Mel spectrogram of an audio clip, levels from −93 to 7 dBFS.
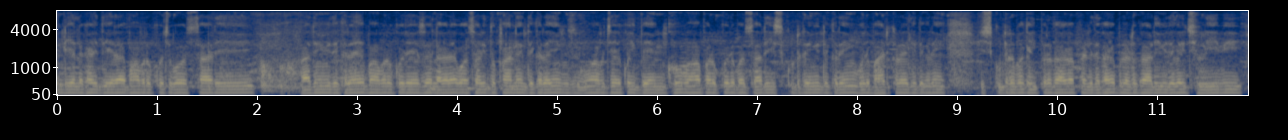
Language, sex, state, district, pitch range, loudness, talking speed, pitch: Hindi, male, Chhattisgarh, Rajnandgaon, 110-115 Hz, -33 LUFS, 325 wpm, 115 Hz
